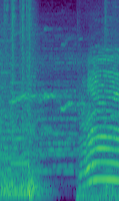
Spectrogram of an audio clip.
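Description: Background music, then about one and a half seconds in a horn-like buzzing tone starts, rising in pitch: a long tube from a portable pickleball net frame being blown into like a horn.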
